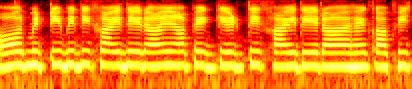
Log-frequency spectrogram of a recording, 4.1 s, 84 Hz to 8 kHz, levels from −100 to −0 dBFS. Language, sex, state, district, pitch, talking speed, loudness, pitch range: Hindi, female, Bihar, Vaishali, 280 Hz, 230 wpm, -12 LUFS, 275-290 Hz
